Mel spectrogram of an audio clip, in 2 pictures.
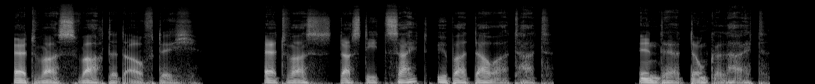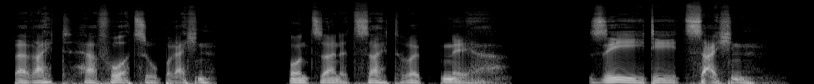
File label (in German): Trailer; Sieh die Zeichen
